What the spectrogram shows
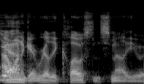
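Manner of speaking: put-on sultry, sensual, seductive tone. Retelling a commercial woman's line: imitating a sensual voice. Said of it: "trying to do it all sensual-like".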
